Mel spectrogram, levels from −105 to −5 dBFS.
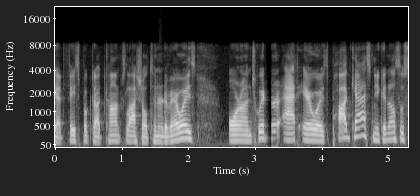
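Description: A speech recording carried over a call link, with the top end stopping around 8 kHz as a wideband Opus stream would, shows two dropouts. At 1.55 to 1.61 s there is a brief smear where the sound wobbles for an instant. This is short concealed packet loss: about 40 ms of audio never arrived, and the receiver bridged the hole with roughly 35 ms of synthesised continuation of the preceding sound before blending back. At 3.15 to 3.25 s the sound is drawn out and fades, and then picks up further along with a piece gone. That is a burst of packet loss: around 80 ms of consecutive audio was lost, and about 85 ms of extrapolated, decaying fill covered the gap before real audio resumed.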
